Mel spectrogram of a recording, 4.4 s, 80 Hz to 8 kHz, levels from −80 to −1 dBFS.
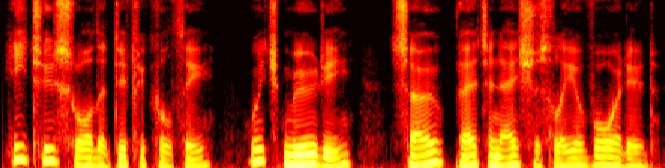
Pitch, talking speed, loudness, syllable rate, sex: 115 Hz, 135 wpm, -17 LUFS, 5.1 syllables/s, male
